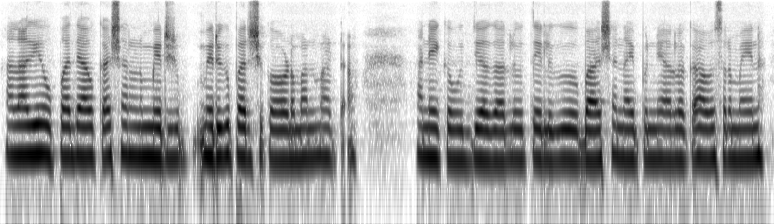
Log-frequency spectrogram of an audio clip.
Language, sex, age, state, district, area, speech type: Telugu, female, 45-60, Andhra Pradesh, Konaseema, rural, spontaneous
